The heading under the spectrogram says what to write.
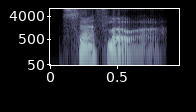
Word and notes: safflower: British English

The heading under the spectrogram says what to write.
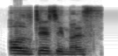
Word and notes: altazimuth: Indian

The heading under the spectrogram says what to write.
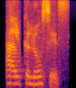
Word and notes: alkalosis: Indian

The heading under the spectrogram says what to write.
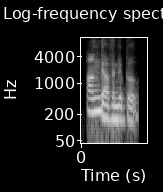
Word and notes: ungovernable: Indian

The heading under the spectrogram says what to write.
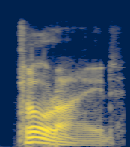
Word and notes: chloride: British English

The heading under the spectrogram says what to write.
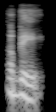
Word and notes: obey: Indian

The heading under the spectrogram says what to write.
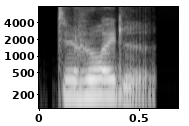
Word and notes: toroidal: Indian

